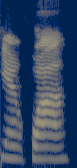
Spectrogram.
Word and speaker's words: Tianhua: And I'm not going to be able to pronounce his last name correctly. So, Ariane, can you say his name properly? Tianhua.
